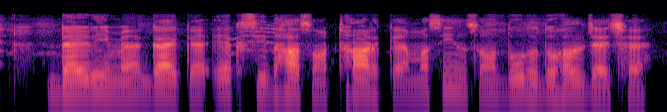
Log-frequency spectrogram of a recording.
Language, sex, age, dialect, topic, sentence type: Maithili, male, 31-35, Bajjika, agriculture, statement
